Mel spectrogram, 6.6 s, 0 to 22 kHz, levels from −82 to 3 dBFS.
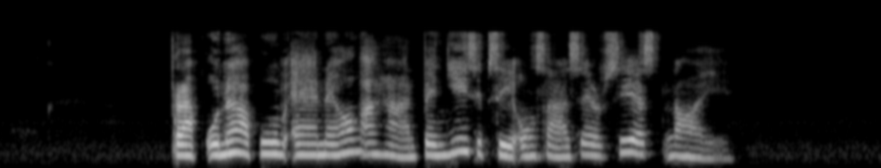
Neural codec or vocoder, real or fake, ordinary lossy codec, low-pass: vocoder, 44.1 kHz, 128 mel bands every 512 samples, BigVGAN v2; fake; AAC, 48 kbps; 10.8 kHz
